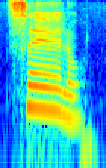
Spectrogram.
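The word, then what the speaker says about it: celo: C se prononce comme un T suivi d'un S, cello, un but.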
